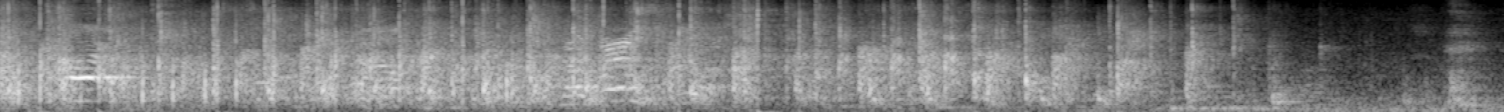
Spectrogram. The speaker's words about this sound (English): Please welcome them. That means clap.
